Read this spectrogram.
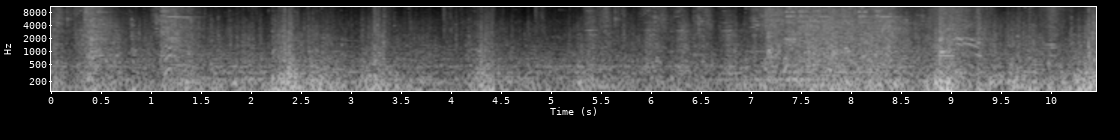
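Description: Electric crackling bursts sizzle.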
